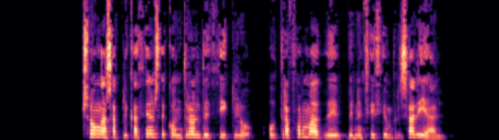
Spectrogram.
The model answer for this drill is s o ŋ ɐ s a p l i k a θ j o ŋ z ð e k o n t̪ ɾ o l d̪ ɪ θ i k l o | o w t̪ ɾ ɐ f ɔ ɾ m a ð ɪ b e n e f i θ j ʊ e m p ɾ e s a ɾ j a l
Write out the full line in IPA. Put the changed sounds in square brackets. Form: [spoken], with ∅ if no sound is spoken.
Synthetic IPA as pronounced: s o ŋ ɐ s a p l i k a θ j o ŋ z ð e k o n t̪ ɾ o l d̪ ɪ θ i k l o | o w t̪ ɾ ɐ f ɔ ɾ m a ð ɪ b e n e f i θ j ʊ e m p ɾ e s a ɾ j a l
